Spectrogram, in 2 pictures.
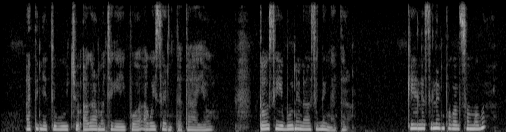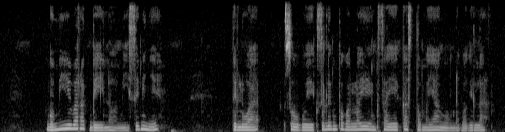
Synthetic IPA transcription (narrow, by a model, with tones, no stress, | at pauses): a˦ti˦ɲe˨tuɡu˦t͡ʃu˦ʔa˨ɣa˦mɔ˦t͡ʃe˦keipɔ˦a˦kɔ˦isɛ˦nta˨tajɔ˦ | to˦si˦bu˦ne˦na˨˦sɪ˦lɪ˦ŋa˨ta˦ | ke˦le˦sɪ˦lɪ˦ŋpɔ˦kɔ˦lso˦mɔ˦ɡo˦ | ɡo˨mi˦ba˦ɾa˦k̚be˨inɔ˨mi˨se˦ŋi˦ɲe˦ | tɪ˨lwa˨ | so˨ɡo˨e˨ksɪ˦lɪ˦ŋpɔ˦kɔ˨lɔ˦je˦ŋsa˦je˦ka˦stɔ˨ma˨ja˦ŋu˨ŋna˨ba˨kɪ˦la˦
